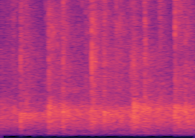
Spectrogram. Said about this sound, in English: Now, clap your hands if you are clapping.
